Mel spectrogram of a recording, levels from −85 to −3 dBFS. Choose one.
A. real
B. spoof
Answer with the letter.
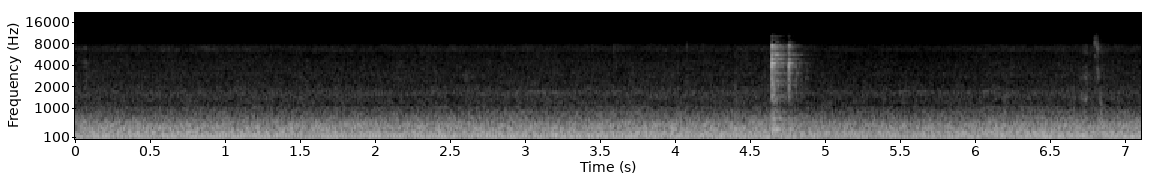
A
